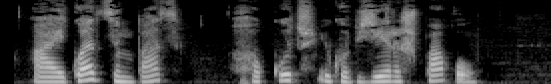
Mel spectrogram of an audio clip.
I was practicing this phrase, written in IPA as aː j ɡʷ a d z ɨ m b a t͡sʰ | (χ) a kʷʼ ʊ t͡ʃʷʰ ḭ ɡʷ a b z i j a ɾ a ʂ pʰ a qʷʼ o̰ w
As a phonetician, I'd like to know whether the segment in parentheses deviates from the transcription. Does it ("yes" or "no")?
no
